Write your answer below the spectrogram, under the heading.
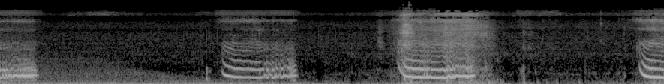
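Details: A male pet cat, described as very loud, snores indoors. Repeated whistling, wheezy snores with a slight downward slide come every two to three seconds, some raspier and noisier than others, with quiet breaths in between.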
